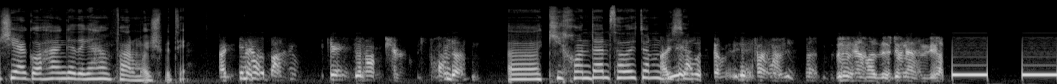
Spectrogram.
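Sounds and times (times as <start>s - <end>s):
speech: 0.0s - 10.0s
telephone busy tone after a dropped call: 9.5s - 10.5s.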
